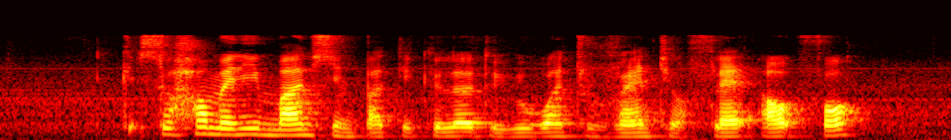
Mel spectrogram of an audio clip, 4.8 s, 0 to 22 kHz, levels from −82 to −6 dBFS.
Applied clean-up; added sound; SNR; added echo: none; none; none; none.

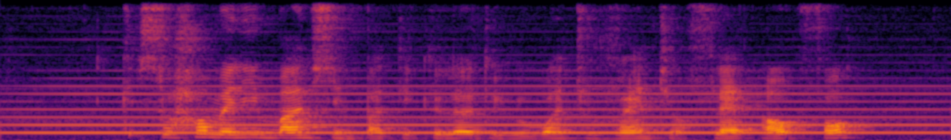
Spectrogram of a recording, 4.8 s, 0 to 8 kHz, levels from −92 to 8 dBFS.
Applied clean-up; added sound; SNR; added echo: none; Bowed string instrument; 5 dB; reverberation time 0.6 s.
